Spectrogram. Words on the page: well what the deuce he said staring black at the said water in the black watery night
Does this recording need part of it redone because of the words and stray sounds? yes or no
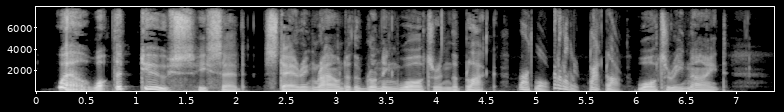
yes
